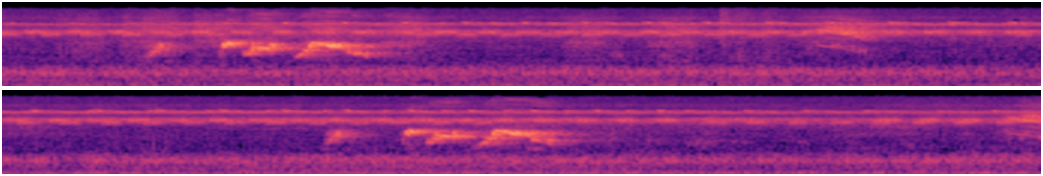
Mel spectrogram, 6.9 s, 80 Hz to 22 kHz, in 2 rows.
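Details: Red-whiskered bulbul used as a lure bird for trapping, recorded 27 July 2019: two short, bright warbled phrases about four seconds apart, over a steady high insect drone.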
